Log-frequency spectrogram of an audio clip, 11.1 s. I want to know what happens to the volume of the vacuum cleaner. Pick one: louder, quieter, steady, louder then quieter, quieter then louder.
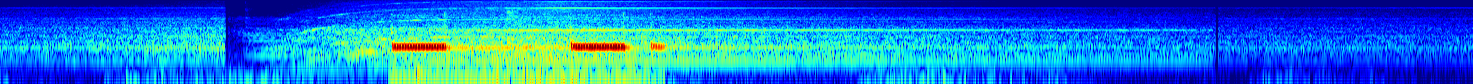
louder then quieter.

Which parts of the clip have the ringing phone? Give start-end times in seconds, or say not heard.
2.9-5.0.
